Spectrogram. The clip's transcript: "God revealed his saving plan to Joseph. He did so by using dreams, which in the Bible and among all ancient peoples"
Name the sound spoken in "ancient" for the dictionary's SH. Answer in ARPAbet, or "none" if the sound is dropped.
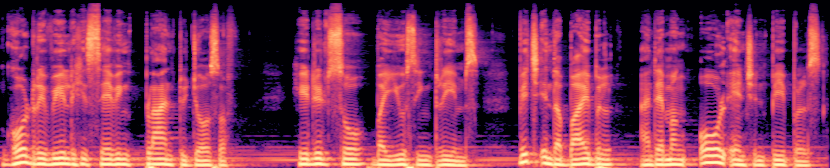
SH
